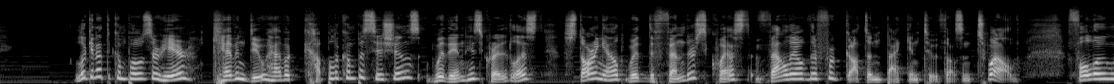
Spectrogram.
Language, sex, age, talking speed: Swedish, male, 30-49, 155 wpm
